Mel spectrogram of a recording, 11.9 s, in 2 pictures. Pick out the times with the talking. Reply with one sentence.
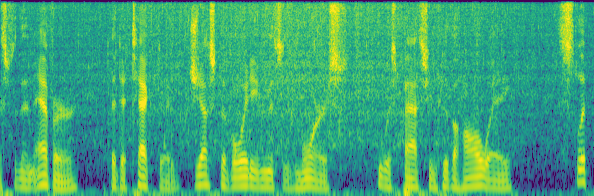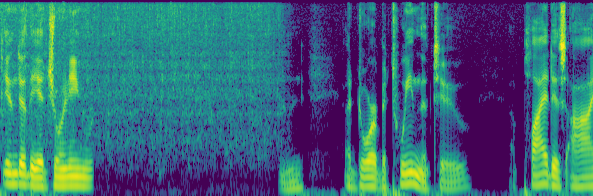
You can hear the talking from 0.0 to 6.9 s and from 8.7 to 11.8 s.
